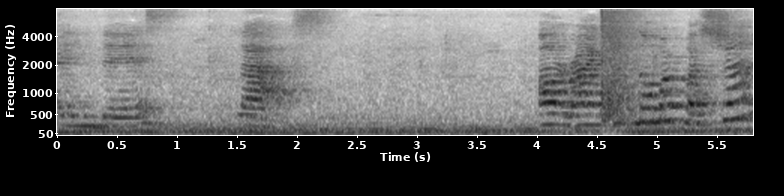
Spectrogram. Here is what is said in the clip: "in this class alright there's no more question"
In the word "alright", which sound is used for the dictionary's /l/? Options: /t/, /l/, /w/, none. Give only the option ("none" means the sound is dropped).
/l/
